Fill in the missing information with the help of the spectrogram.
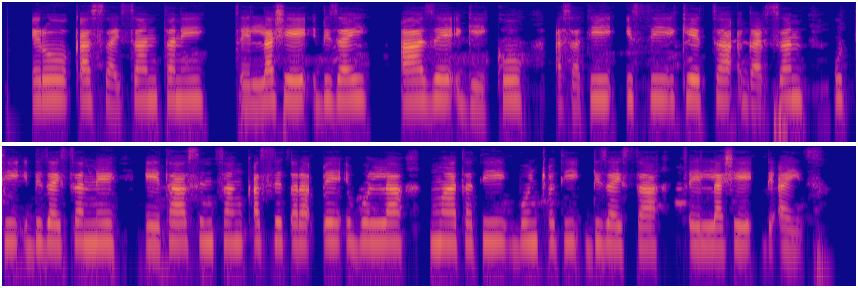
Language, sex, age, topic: Gamo, female, 18-24, government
